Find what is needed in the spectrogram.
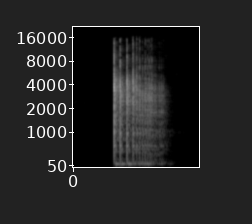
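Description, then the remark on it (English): Dice clatter across a hard tabletop in a quick burst of bouncing clicks that tumble faster and fade out within about a second. The sound is crisp, with no talking. “We are doubling the dice that is being rolled.”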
